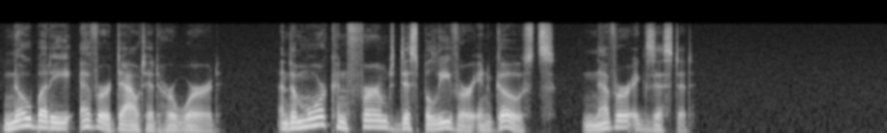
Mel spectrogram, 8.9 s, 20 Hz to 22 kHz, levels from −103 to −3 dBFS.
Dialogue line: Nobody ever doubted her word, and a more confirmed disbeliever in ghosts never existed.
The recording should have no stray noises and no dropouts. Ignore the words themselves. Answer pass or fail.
pass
